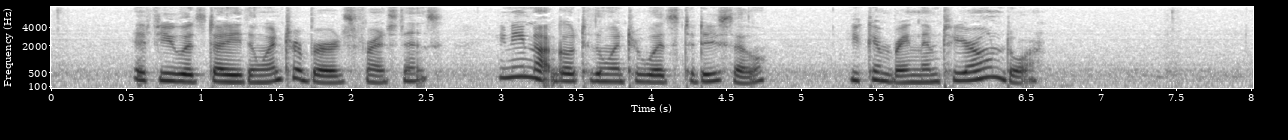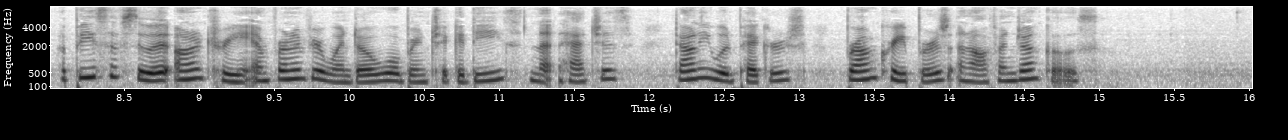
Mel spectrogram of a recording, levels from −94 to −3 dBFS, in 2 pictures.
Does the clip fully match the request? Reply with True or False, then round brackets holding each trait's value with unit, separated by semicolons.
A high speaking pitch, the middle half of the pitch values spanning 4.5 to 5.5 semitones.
True (240 Hz; 4.9 semitones)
